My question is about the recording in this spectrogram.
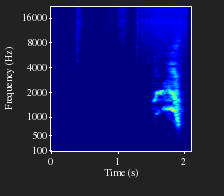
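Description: Near silence; near the end, a faint, short pitched sound that falls in pitch.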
